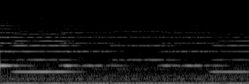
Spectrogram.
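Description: Logic Pro X Studio Strings first-violin section playing a slow legato line in D minor from MIDI, its loudness shaped by mod-wheel modulation. The held notes step between a lower and a higher pitch about every half second.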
